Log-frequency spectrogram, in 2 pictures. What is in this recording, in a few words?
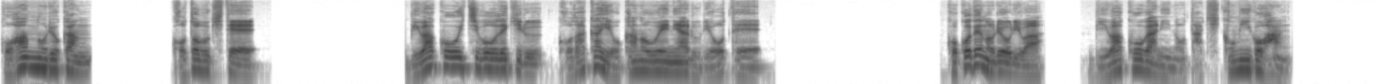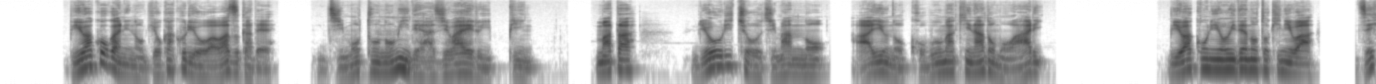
narration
